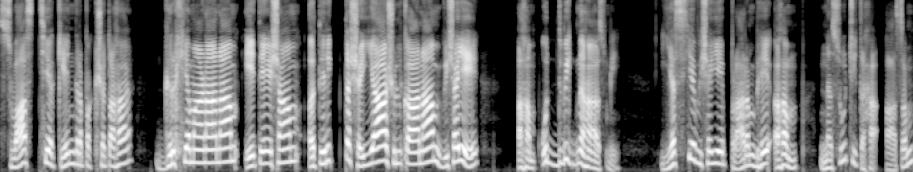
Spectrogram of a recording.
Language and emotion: Sanskrit, angry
